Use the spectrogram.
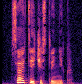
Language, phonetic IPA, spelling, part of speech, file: Russian, [sɐɐˈtʲet͡ɕɪstvʲɪnʲ(ː)ɪk], соотечественник, noun, Ru-соотечественник.ogg
- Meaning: compatriot, fellow countryman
